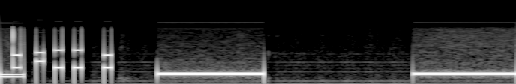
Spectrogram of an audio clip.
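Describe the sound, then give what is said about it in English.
A phone number is dialed for a call from the radio show Brooke and Jubal in the Morning: a quick run of about six touch-tone dialing beeps, then a steady ringing tone that sounds twice with a long silent pause between. Clear, with no voices. “Okay, here we go. I'm dialing your phone number.”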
